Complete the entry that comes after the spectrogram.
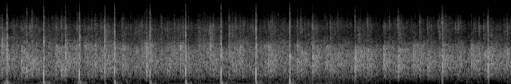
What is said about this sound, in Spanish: Han habido muchos que han sido vueltos a la vida, pero el único que en su propio mérito volvió a la vida después de tres días y que ya no volvió a morir es el Señor Jesús. Démosle un aplauso a él, hermano.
